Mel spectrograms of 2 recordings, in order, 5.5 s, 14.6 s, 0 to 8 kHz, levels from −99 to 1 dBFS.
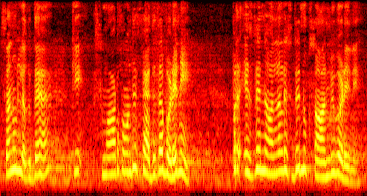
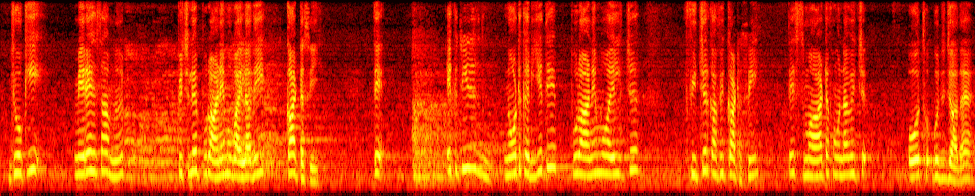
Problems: background sounds at intervals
